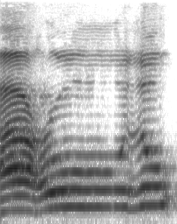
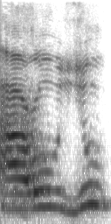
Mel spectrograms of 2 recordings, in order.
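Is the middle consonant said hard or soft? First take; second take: soft; hard. First: The middle consonant is said softly and gently. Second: The middle consonant is said hard and harsh. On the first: The speaker calls it right. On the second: The speaker calls it wrong.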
